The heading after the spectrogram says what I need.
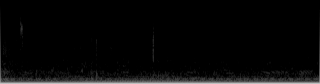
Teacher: Make sure you separate the mem of hagorim so that we can hear clearly imach.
